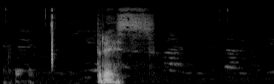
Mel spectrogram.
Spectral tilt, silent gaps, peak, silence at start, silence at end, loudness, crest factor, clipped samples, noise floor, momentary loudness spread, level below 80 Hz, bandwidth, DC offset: -3.5 dB/octave; none; -4 dBFS; 0.15 s; 0.4 s; -29 LUFS; 28 dB; under 0.1%; -60 dBFS; 23 LU; -52 dBFS; 16 kHz; under 0.1%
